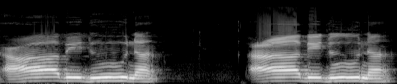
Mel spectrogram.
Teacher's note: واو مدہ کو 1 الف کے برابر کھینچ کر پڑھیں گے۔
